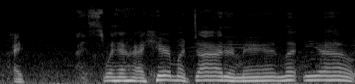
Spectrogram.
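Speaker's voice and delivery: small voice, kept tiny. Game master voicing someone inside a leather satchel, small voice. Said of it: "heard a small voice come from".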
